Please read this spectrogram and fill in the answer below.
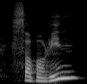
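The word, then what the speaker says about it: sovereign: 써버린 AI. 다 써버린 이렇게 생각하면 되겠어요.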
